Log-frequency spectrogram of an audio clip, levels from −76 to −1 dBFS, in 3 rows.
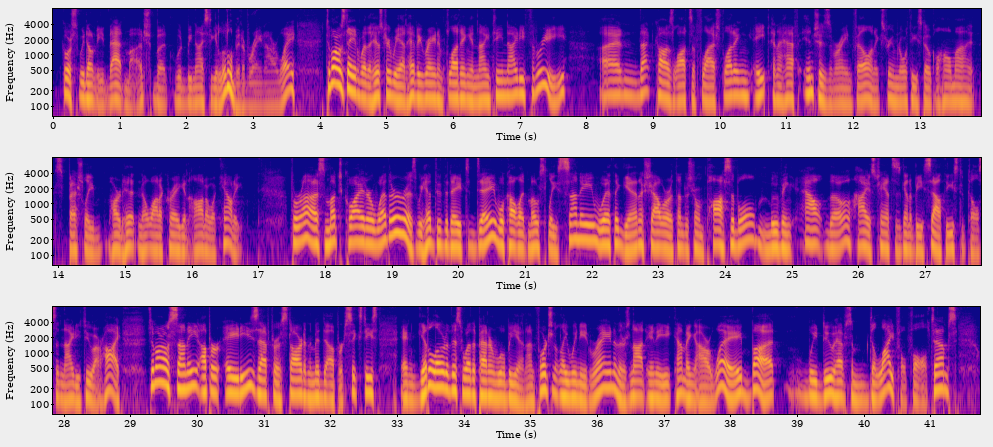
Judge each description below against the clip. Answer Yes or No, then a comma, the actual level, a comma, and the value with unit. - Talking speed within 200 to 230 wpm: Yes, fast, 205 wpm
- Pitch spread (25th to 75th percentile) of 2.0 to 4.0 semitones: No, average, 4.7 semitones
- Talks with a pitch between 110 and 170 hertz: Yes, medium, 140 Hz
